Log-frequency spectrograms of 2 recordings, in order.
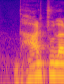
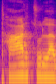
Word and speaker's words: धारचूला: ये जो सड़क जोड़ेगी धारचूला नामक एक स्थान है। इसको थारचूला भी बोल देते हैं। न्यूज़पेपर में, एक न्यूज़पेपर में थारचूला भी लिखा हुआ था, तो इस पर ध्यान देने की जरूरत नहीं। ये प्रोनाउंसिएशन होता है।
